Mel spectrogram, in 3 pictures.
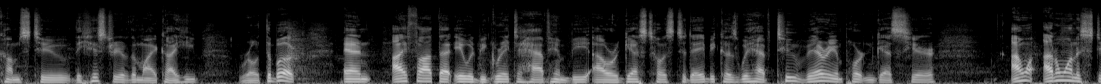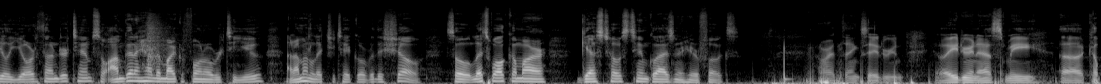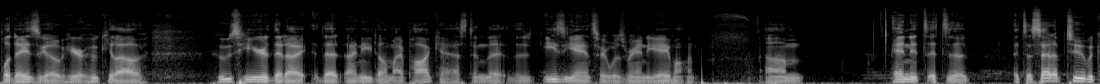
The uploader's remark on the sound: we recorded this episode from The Hukilau in Fort Lauderdale, Florida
